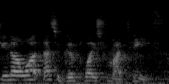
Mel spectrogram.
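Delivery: ordinary talk, nothing marked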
